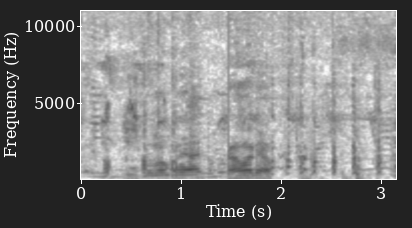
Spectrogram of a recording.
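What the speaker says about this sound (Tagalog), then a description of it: "Daming manok mga kapobre." Chickens cluck and squawk nearby on a farm in a busy, uneven run of calls, with a person talking over them.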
